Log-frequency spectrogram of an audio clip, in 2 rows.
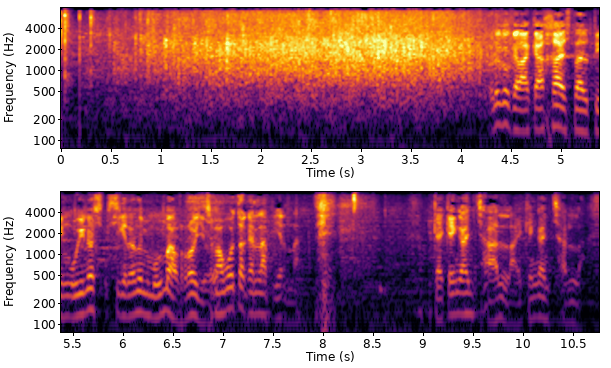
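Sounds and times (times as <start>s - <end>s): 
applause: 0.0s - 5.5s
speech: 4.4s - 8.0s, 9.2s - 10.7s.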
